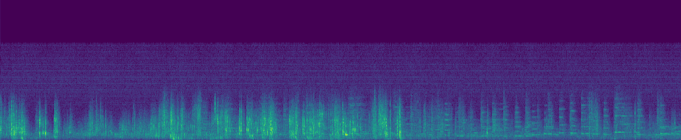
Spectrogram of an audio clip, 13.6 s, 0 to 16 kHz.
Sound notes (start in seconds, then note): 3.4 thud; 5.3 hooves clacking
